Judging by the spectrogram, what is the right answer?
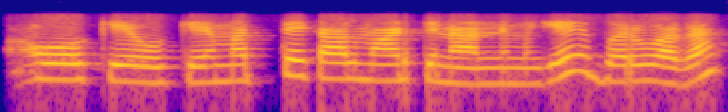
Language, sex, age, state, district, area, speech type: Kannada, female, 18-30, Karnataka, Koppal, rural, conversation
